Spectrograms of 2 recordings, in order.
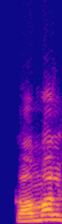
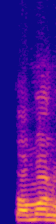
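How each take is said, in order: First: Said in the usual way. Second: "तमल" for कमल, त replacing the first क; child's sound substitution. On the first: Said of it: "तमल बोल रहा हो". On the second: Shown as a demonstration. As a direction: start "तमल" with त instead of क. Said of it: "क वाले letter को रिप्लेस कर दे रहा है". ("तमल" में क की जगह त बोलें)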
